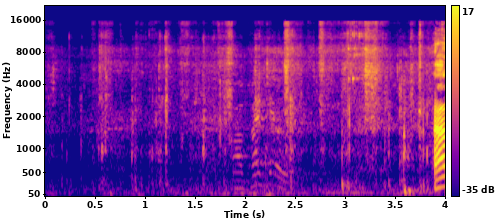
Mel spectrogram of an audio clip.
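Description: Footsteps of several children running on a packed dirt street, as scattered quick knocks, with faint voices in the distance.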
